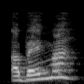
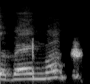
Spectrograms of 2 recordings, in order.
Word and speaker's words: Abangma: Abangma? Is that how you say it? Wonderful, wonderful. You got it right. Cool. Well, on that note, Mr. Abangma.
